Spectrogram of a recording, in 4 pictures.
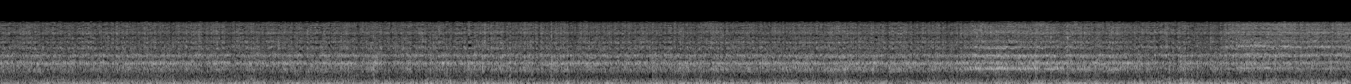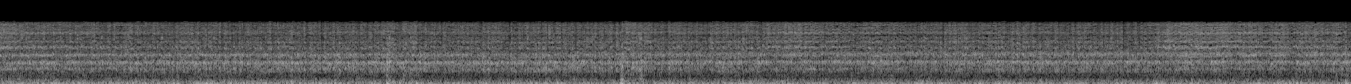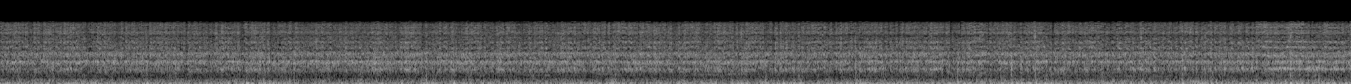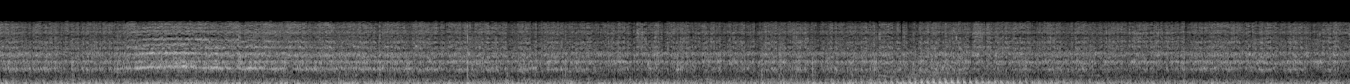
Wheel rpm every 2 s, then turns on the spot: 190, 190, 190, 190, 190, 190, 190, 190, 190, 190, 190, 190, 190, 190, 190, 190, 190, 190, 190, 190, 190, 200, 190, 190, 190, 190, 190.
none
